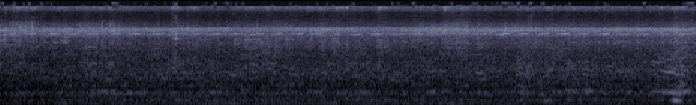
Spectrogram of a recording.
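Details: Honey bees at a honey bee centre in Aceh: a steady low humming drone with faint harmonic bands, under a constant high-pitched insect trill and a soft background hiss, with one brief louder sound near the end.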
